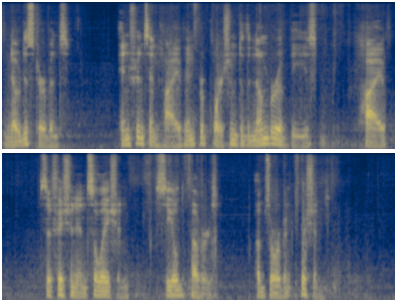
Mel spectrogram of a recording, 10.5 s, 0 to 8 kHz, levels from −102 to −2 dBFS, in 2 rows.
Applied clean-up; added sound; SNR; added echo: neural separator model SepFormer DNS4.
